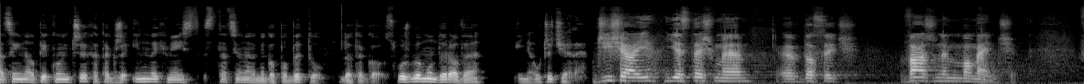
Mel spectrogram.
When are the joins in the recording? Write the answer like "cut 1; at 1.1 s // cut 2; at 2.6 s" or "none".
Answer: none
